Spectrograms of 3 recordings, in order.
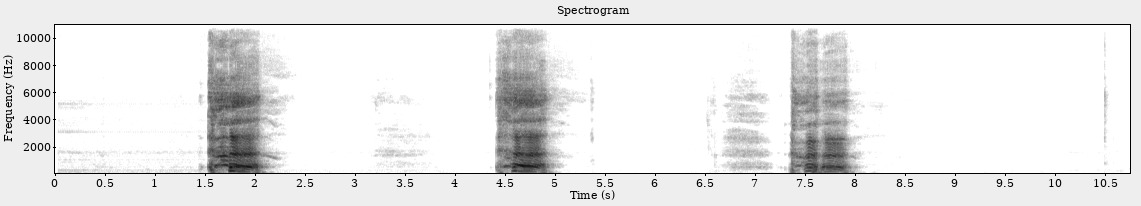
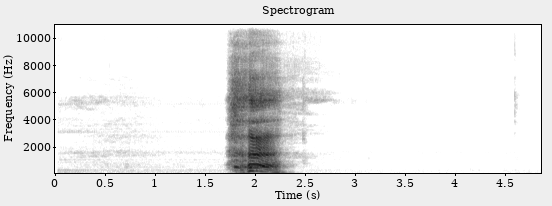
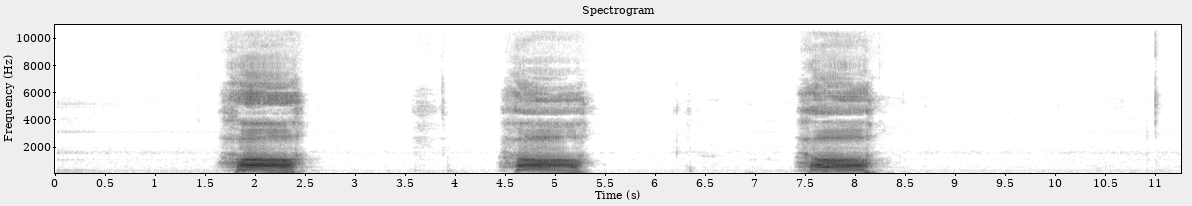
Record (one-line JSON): {"three_cough_length": "10.8 s", "three_cough_amplitude": 32768, "three_cough_signal_mean_std_ratio": 0.25, "cough_length": "4.9 s", "cough_amplitude": 32768, "cough_signal_mean_std_ratio": 0.22, "exhalation_length": "11.3 s", "exhalation_amplitude": 10230, "exhalation_signal_mean_std_ratio": 0.33, "survey_phase": "beta (2021-08-13 to 2022-03-07)", "age": "65+", "gender": "Male", "wearing_mask": "No", "symptom_none": true, "smoker_status": "Never smoked", "respiratory_condition_asthma": false, "respiratory_condition_other": false, "recruitment_source": "REACT", "submission_delay": "4 days", "covid_test_result": "Negative", "covid_test_method": "RT-qPCR", "influenza_a_test_result": "Negative", "influenza_b_test_result": "Negative"}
